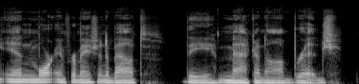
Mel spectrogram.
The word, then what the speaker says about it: Mackinac: more information about the mackinaw bridge i'll never ever pronounce it mackinac liz how are we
